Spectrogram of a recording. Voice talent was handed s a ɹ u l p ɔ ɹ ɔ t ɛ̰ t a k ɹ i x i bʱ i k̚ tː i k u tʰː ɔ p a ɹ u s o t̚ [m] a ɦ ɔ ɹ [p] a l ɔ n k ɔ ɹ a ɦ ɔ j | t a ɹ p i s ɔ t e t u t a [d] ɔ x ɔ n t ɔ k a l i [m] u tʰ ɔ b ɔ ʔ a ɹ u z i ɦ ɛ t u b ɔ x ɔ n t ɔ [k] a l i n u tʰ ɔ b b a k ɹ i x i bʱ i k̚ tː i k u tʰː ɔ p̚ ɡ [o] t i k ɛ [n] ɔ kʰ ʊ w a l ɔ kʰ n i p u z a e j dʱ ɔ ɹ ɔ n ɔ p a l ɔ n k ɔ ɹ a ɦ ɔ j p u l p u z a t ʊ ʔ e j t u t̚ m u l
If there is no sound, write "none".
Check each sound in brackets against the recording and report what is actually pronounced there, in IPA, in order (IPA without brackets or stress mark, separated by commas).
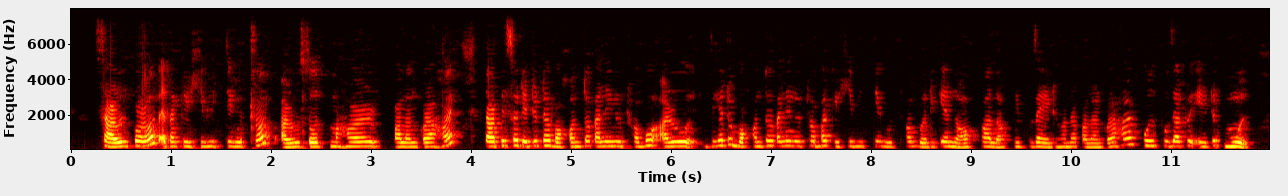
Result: m, p, b, n, k, o, n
